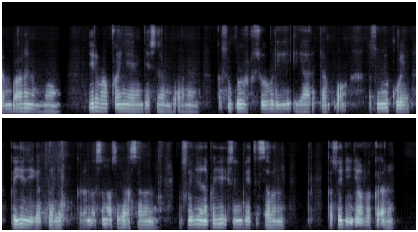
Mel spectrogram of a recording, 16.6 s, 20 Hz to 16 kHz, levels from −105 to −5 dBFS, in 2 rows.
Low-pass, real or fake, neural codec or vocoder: 7.2 kHz; fake; codec, 16 kHz, 4 kbps, X-Codec, HuBERT features, trained on balanced general audio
